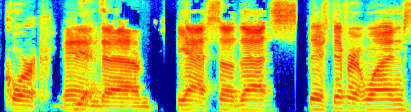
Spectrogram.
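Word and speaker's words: caulk: I know it's spelt wrong, but it is pronounced cork.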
